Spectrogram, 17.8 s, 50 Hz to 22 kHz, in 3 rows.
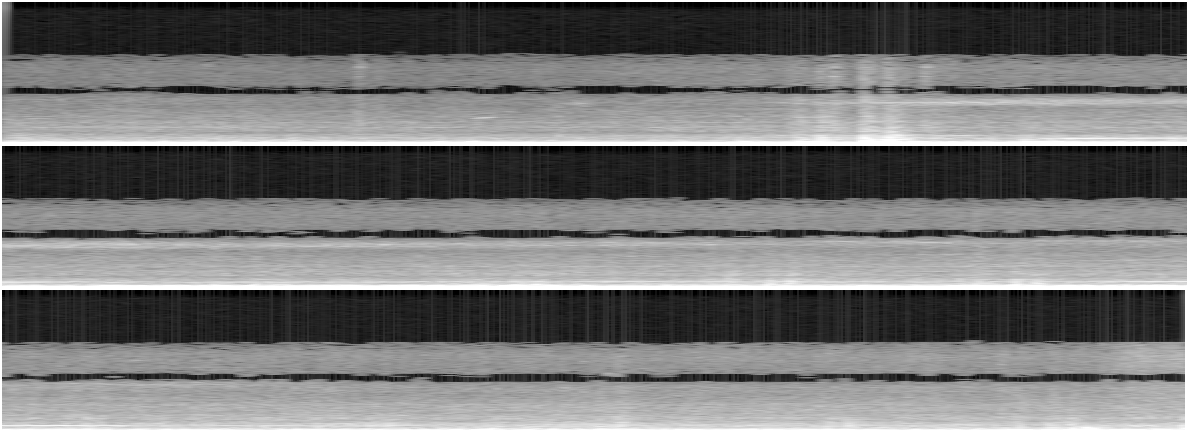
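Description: Tobu 60000 series electric train running, heard from inside the car: a steady low rumble of wheels on rail, with a faint whine from its Hitachi IGBT inverter drive that climbs slowly in pitch. A short clatter about four seconds in.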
